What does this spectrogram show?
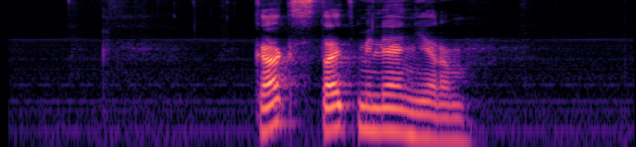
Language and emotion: Russian, neutral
